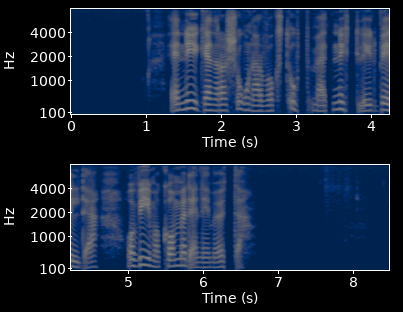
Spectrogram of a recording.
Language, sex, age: Norwegian, female, 49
